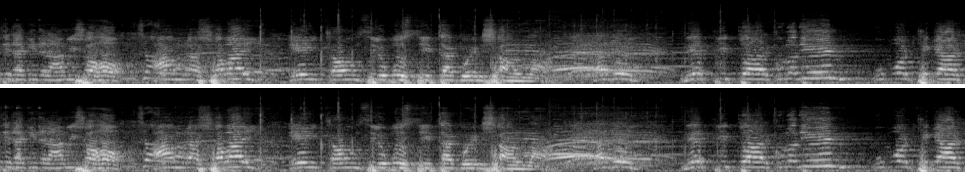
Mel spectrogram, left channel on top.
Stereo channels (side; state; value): both; normal; correlation 0.32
